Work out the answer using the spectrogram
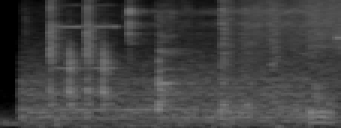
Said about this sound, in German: Er wirft Senfsamen ins heiße Öl und gibt frischen Knoblauch und Ingwer mit in die Pfanne.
